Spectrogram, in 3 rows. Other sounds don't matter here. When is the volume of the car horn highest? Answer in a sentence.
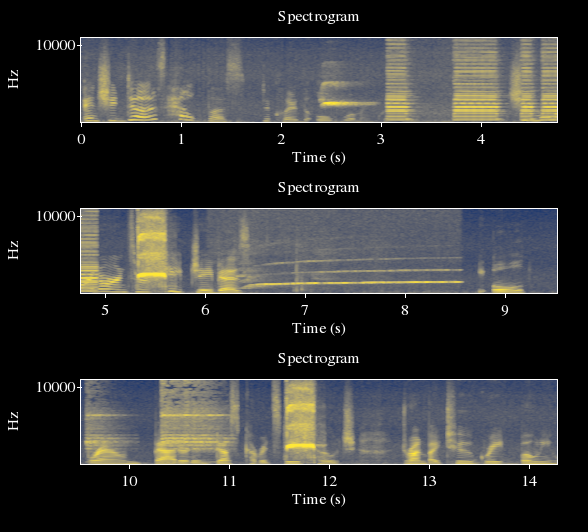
The volume of the car horn peaks at 4 seconds.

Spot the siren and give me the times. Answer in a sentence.
You can hear the siren from 6.0 to 8.6 s.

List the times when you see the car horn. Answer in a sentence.
The car horn can be heard from 3.0 to 5.0 s and from 9.6 to 11.1 s.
